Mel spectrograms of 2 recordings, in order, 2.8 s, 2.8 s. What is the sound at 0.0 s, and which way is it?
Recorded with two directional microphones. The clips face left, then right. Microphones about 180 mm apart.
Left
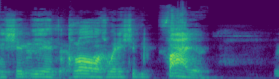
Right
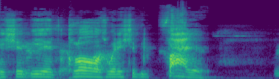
Speech, 10° right (ahead or behind).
